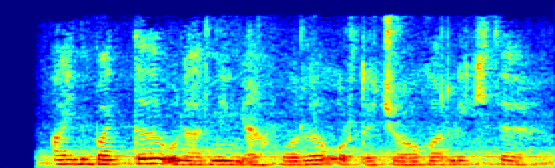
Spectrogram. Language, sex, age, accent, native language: Uzbek, female, 25-34, Toshkent shahri, Uzbek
